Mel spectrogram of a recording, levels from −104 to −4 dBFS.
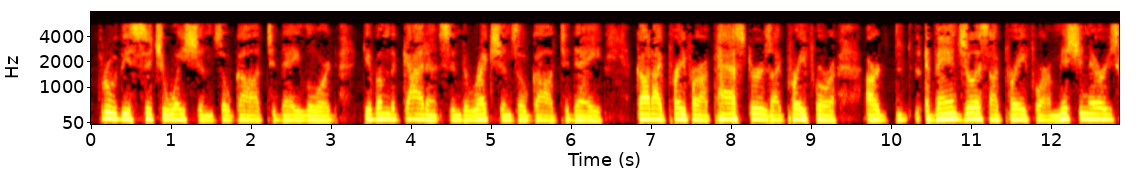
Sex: male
